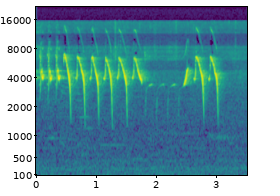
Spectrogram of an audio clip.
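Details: Munia, recorded as a lure for sluggish munias: fast high ticks leading into five loud, evenly spaced downward-sweeping whistles, a soft pause, then two more descending notes.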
